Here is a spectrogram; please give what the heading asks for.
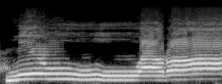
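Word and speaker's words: مِنْ وَرَاءِ: Nun mati tu masuk dalam wau dan nun mati tu tak payah bunyi lagi dah. Jadi bacaannya begini. Min dua harakat min warai ikut.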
